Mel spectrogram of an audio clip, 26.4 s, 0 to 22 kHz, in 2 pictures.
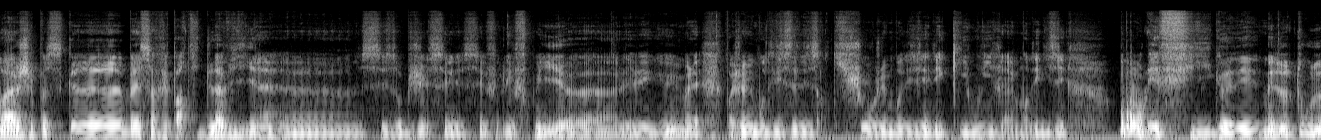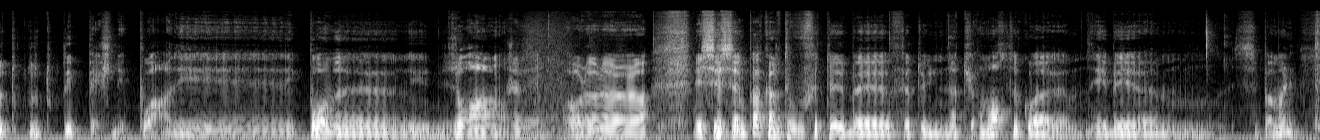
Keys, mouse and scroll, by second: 5.6-6.2 scroll up 1, 6.2 scroll up 1, 6.2-7.5 middle drag, 7.5-9.4 scroll down 1, 9.4-10.5 scroll down 1, 10.5-11.4 scroll down 1, 11.4-12.9 scroll up 1, 12.9-15.8 middle drag, 19.2-19.8 scroll down 2, 19.8-26.4 middle drag.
